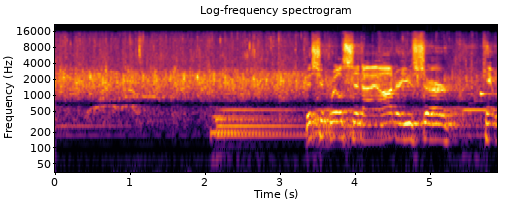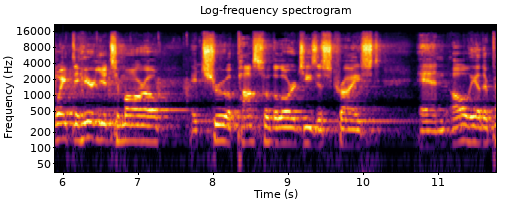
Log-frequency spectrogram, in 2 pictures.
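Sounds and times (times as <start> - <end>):
audience clapping: 0.0 - 8.2
speech: 2.1 - 2.4, 3.4 - 11.7.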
